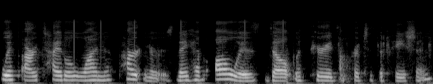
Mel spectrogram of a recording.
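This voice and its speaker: This woman's voice has a dark, mellow tone. Her pitch moves with ordinary variation. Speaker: adult education trainer. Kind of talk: webinar presentation. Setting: online webinar. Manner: fast.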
